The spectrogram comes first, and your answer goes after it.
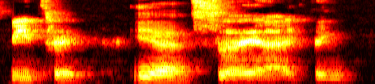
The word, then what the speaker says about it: Pitre: used to think it was Pitre, but now I'm learning it's Peter.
